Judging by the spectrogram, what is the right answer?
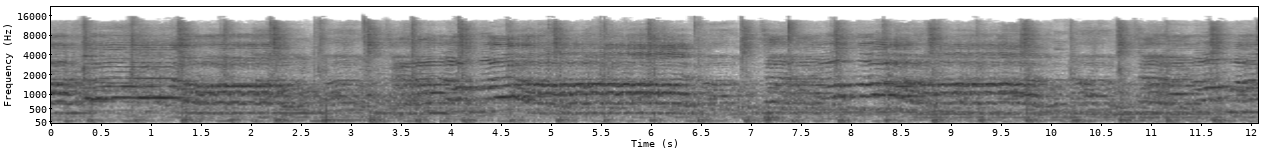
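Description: A man singing into a handheld microphone over a dance backing track with a steady beat of about two strikes a second.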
